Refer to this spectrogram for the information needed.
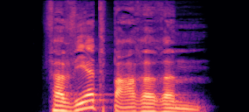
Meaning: strong dative masculine/neuter singular comparative degree of verwertbar
- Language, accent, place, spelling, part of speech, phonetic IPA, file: German, Germany, Berlin, verwertbarerem, adjective, [fɛɐ̯ˈveːɐ̯tbaːʁəʁəm], De-verwertbarerem.ogg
